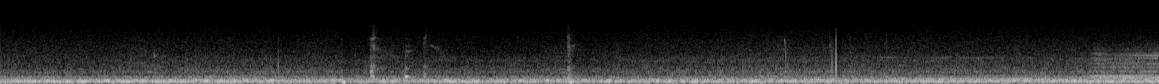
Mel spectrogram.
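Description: Steady low rumble of a passenger train running along the rails, heard from inside the car, with a few sharp clicks. A faint steady tone comes in near the end.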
